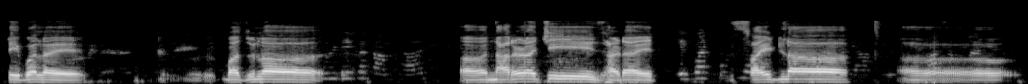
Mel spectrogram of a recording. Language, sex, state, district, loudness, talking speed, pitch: Marathi, male, Goa, North and South Goa, -13 LUFS, 60 wpm, 130 Hz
